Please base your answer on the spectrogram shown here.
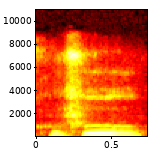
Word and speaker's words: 工夫: Kemudian kufu ini juga sering muncul di Noriku Shiken ya, artinya 工夫、 kufu panjang ya.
